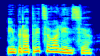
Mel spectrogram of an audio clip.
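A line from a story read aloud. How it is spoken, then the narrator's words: Even tone. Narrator (Russian): ровным тоном ответила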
